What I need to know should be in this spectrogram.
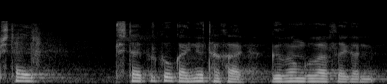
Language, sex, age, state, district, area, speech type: Bodo, male, 18-30, Assam, Chirang, rural, spontaneous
